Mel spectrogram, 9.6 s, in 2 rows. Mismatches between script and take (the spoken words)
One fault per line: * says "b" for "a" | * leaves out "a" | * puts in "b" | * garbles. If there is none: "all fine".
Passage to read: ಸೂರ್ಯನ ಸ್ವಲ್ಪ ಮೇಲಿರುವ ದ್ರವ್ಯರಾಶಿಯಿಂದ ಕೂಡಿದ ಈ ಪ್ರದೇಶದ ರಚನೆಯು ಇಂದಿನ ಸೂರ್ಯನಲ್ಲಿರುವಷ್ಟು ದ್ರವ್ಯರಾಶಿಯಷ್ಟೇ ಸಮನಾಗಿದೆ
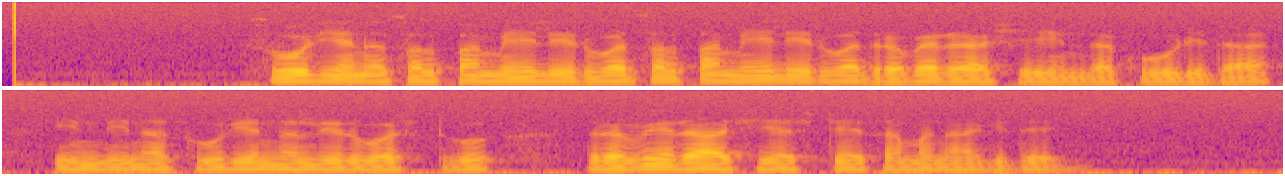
* puts in "ಸ್ವಲ್ಪ ಮೇಲಿರುವ"
* leaves out "ಈ ಪ್ರದೇಶದ ರಚನೆಯು"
